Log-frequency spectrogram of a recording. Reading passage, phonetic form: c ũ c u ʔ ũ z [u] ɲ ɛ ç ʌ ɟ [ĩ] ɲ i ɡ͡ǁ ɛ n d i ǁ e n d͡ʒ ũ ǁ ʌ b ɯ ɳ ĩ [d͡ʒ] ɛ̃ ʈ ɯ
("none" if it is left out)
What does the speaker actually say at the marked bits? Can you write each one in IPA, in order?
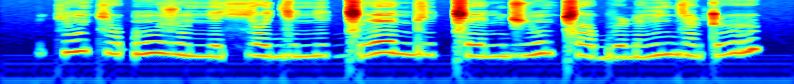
ũ, i, ɟ

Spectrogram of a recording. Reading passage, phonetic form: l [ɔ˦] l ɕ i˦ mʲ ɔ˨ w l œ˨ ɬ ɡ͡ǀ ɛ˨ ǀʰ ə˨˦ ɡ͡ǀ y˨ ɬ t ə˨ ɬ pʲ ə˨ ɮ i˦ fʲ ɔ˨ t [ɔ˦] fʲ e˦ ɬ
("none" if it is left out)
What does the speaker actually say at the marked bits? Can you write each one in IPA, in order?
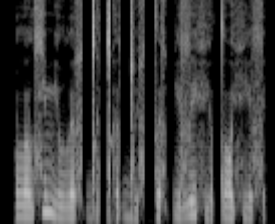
ɔ˨, ɔ˦

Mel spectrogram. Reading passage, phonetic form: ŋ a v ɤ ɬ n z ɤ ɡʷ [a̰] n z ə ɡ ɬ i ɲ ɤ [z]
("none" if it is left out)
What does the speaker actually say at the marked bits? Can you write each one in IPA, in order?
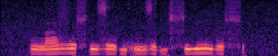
a̰, ɬ

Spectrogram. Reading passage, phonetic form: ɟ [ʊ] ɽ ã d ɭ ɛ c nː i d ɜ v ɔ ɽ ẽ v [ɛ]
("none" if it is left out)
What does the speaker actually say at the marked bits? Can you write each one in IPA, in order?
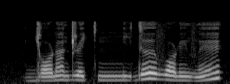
ɔ, ɛ̃

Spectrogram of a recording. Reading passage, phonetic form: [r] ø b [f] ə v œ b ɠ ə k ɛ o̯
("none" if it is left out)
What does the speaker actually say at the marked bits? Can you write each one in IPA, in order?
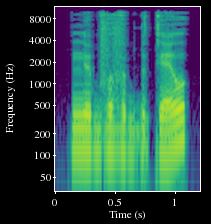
n, v

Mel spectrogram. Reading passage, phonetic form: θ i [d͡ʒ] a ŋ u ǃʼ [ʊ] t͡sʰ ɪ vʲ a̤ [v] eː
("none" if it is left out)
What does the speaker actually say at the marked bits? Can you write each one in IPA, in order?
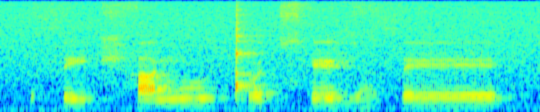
t͡ʃʰ, ʊ, θ

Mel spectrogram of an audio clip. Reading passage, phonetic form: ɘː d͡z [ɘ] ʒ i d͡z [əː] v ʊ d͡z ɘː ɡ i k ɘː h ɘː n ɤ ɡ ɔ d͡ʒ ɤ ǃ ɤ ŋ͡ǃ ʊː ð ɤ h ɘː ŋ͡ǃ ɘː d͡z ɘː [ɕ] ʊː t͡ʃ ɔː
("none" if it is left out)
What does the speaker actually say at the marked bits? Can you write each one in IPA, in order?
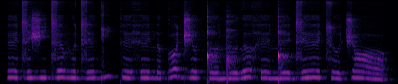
ɘ, əː, t͡s

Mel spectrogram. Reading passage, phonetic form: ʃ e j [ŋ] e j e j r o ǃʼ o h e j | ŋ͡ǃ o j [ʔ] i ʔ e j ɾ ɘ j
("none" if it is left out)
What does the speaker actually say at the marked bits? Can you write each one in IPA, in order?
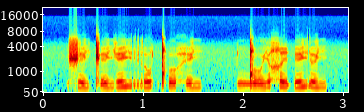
kʼ, χ

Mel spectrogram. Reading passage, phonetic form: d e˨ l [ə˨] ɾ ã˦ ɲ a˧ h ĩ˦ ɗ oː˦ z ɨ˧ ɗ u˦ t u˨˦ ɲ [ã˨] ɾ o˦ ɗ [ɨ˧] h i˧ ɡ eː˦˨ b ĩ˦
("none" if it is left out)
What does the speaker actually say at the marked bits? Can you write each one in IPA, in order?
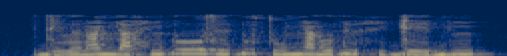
ə˨, ã˦, ɨ˦˨

